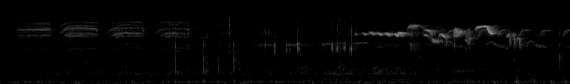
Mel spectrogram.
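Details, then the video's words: Birds singing in a morning garden: four evenly spaced buzzy high trills open, followed by scattered ticks and then a loud, rapid, tumbling twitter of high chirps over low background noise. "아침정원의 새소리. The sound of birds in the morning garden"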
